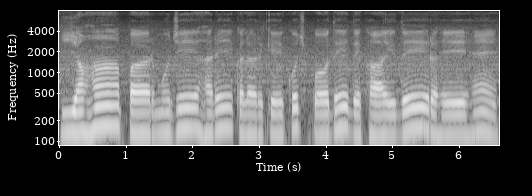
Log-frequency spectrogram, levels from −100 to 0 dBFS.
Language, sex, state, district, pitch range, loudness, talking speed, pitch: Hindi, male, Madhya Pradesh, Katni, 125-150 Hz, -17 LUFS, 110 wpm, 130 Hz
